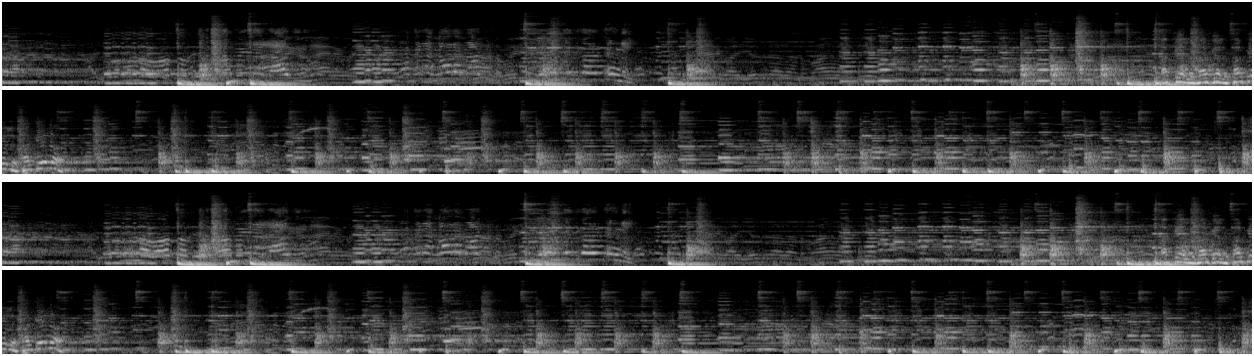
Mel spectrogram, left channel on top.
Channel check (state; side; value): normal; both; correlation 0.78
